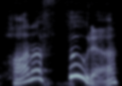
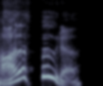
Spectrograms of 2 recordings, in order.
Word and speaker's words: Hanafuda: So Hanafuda. I'm saying that right? – Yes. – Hanafuda.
